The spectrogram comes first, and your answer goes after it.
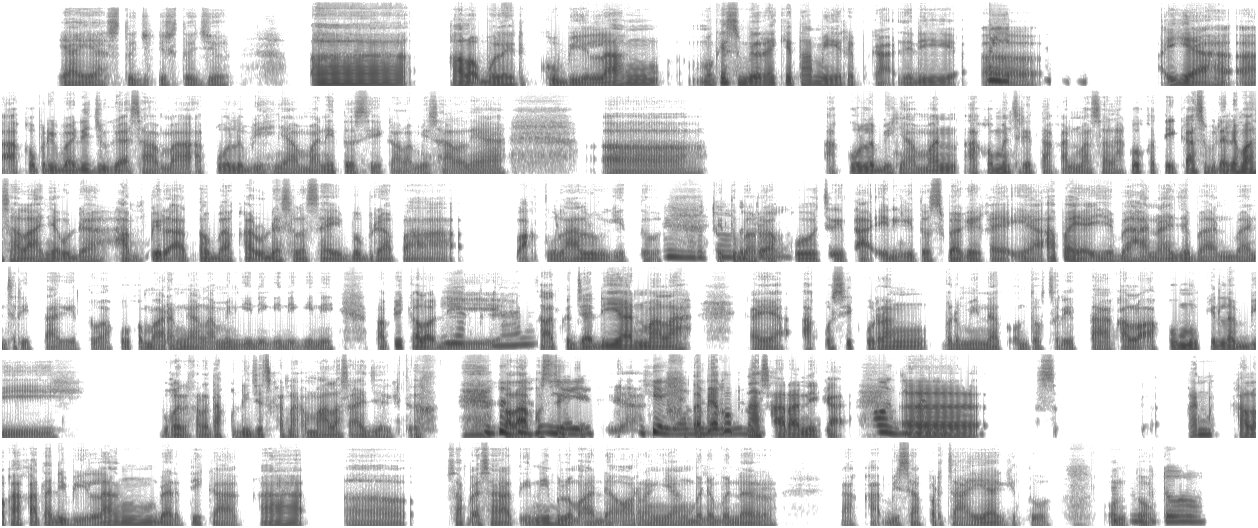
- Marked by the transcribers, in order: chuckle; tapping; in English: "di-judge"; chuckle; sniff
- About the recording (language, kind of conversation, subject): Indonesian, podcast, Bagaimana kamu biasanya menandai batas ruang pribadi?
